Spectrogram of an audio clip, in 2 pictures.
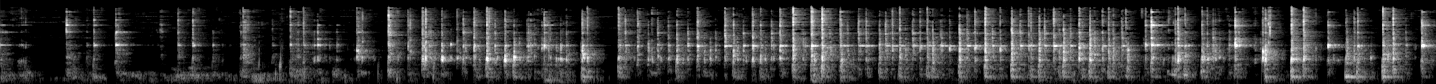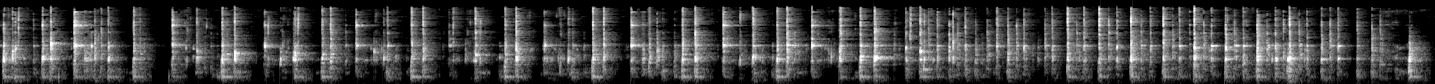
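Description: A spoon stirring starch into water in a drinking glass: rapid clinking against the glass, several strikes a second, with the glass ringing.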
